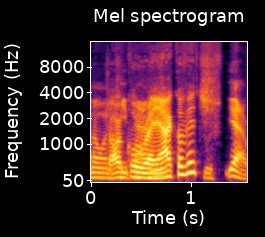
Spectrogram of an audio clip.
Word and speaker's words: Rajakovic: But listen, you bring in a guy like Darko, and I got to work on my pronunciation of his last name. I don't want to keep Darko Rajakovic? Yeah, Rajakovic.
